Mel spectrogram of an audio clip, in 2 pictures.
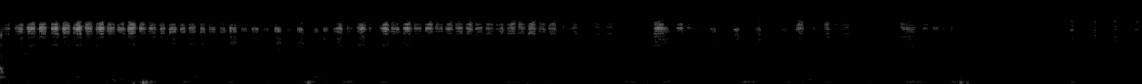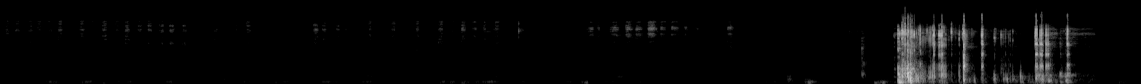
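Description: Stampin' Blends alcohol marker nib scratching across cardstock in colouring strokes, steady for the first five seconds and then in sparser short runs. Near the end, a loud burst of handling noise lasting about two seconds.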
